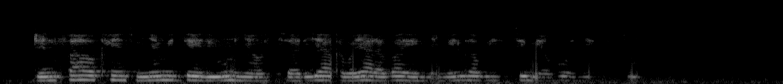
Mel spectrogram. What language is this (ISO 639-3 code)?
kin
